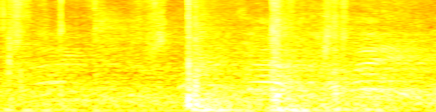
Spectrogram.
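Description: A body slams onto a mat with a heavy thud.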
